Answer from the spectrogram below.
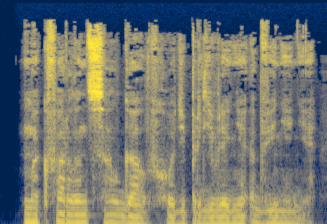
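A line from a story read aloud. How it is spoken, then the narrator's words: Serious voice. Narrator (Russian): серьезным голосом сказала Оливия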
